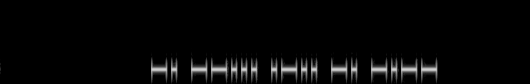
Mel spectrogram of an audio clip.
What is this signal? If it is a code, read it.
Morse code, heard as a keyed tone, about 24 wpm, 700 Hz. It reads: N7LNY
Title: Speed Racing - USA 1x3 Call Signs 20wpm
